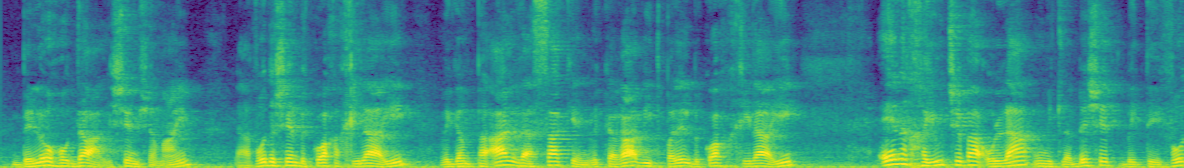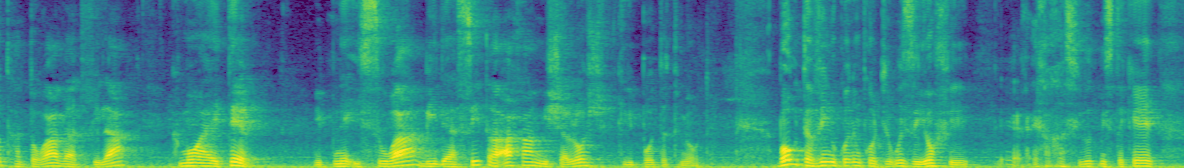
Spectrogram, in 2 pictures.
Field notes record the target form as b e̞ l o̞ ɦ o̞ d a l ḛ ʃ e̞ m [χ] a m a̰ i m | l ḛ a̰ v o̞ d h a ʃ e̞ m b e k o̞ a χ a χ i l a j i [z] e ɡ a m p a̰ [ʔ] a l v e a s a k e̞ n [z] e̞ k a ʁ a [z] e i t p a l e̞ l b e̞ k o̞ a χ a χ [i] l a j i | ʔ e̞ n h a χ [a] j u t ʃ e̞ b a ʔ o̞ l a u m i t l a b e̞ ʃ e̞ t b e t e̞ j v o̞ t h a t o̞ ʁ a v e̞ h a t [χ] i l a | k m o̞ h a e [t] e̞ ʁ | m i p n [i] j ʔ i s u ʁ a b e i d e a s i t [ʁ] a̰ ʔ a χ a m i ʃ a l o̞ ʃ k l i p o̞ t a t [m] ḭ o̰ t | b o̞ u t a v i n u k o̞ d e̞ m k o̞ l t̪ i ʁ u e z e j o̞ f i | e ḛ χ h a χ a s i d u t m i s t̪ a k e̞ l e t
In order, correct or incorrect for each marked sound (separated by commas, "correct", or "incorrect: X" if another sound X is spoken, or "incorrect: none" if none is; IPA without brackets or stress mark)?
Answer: incorrect: ʃ, incorrect: v, correct, incorrect: v, incorrect: v, correct, correct, incorrect: f, correct, incorrect: e, correct, correct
